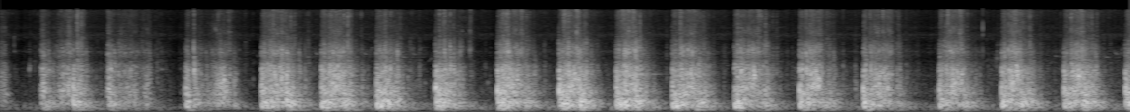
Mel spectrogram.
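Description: A horse repeatedly banging a black plastic feed trough on its legs, a hollow thunk about twice a second, growing louder after the first second.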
